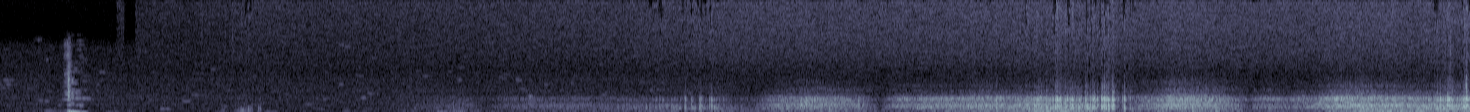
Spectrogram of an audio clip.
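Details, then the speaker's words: Played recording of death rattle in a dying patient in the active dying phase: noisy, wet, gurgling breaths growing louder, rattling with each breath from bronchial hypersecretion after loss of swallowing. "É uma hipersecreção brônquica que surge porque na fase final de vida, dentro do processo ativo de morte, o paciente ele perde essa capacidade de deglutição, ocorre um relaxamento dessa musculatura, tá?"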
